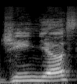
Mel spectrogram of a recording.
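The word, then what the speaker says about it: Jeen-yuhs: right now on netflix called genius it's spelled j-e-e-n-y-u-h-s genius which i did start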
